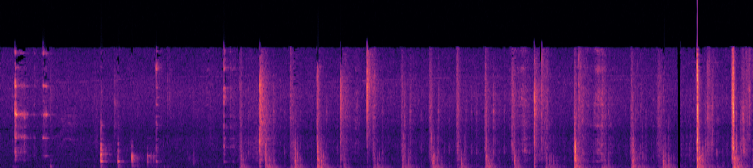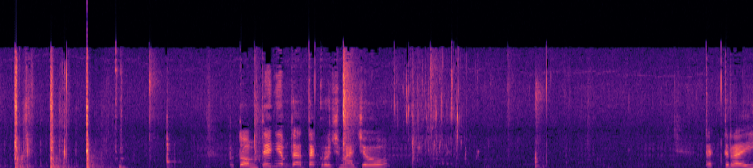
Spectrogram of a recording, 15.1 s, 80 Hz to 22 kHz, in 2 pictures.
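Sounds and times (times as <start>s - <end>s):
pestle pounding in mortar: 2.3s - 8.9s.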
